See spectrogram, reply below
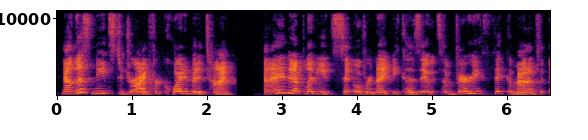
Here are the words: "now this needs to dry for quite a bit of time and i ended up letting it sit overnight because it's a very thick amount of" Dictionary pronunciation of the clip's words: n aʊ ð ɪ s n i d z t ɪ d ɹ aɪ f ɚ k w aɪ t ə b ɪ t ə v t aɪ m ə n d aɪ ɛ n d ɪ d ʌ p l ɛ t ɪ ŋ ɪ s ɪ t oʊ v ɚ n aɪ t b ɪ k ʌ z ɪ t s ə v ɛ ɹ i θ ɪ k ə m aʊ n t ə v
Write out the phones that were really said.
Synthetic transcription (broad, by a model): n aʊ ð ɪ s n i d z t ɪ d ɹ aɪ f ɚ k w aɪ t ə b ɪ t ə v t aɪ m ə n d aɪ ɛ n d ɪ d ʌ p l ɛ t ɪ ŋ ɪ s ɪ t oʊ v ɚ n aɪ t b ɪ k ʌ z ɪ t s ə v ɛ ɹ i θ ɪ k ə m aʊ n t ə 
